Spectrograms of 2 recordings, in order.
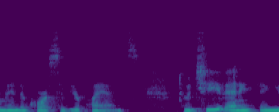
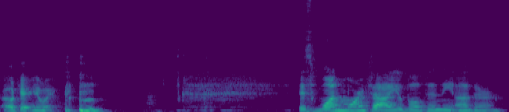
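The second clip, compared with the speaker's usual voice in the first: ordinary talk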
